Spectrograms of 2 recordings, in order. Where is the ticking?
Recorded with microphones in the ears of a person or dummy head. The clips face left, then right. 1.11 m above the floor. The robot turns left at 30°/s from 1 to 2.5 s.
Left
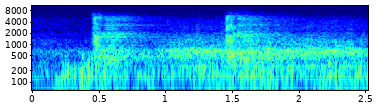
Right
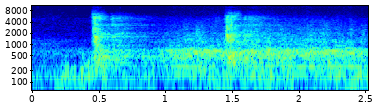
45° right (ahead or behind), 3 m; by 1.6 s 25° right (ahead or behind), 3 m.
